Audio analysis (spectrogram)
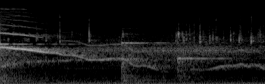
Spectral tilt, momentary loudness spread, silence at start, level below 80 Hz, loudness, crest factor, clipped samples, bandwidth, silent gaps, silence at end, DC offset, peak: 0 dB/octave; 17 LU; 0 s; -62 dBFS; -33 LUFS; 16 dB; under 0.1%; 15 kHz; none; 0 s; 0.1%; -18 dBFS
